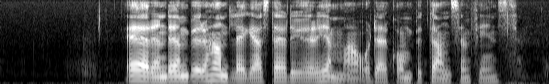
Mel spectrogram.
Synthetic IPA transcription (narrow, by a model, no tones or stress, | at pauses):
ʔæːɾənd̪ənbœːɾɦand̪lɛɡːasd̪æɖɛhœːɾhɛmːaɔ̰d̪æɾkʰɔmpət̪ʰɛnsənfɪns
